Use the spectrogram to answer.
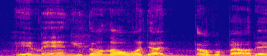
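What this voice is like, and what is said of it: Bad put-on Mexican accent. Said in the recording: “Let's not do that accent. ... That's not even a good Mexican accent. ... You're a very bad cholo. ... Daddy's very bad at accents.”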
